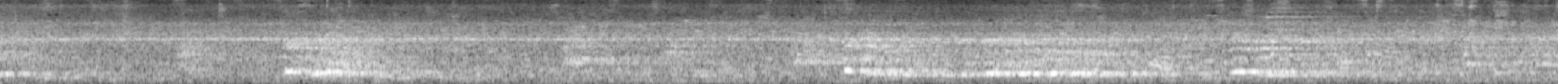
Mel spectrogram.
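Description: A dog barking and yipping, in a short burst about two seconds in and again through the middle of the stretch into its later part, over background chatter.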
